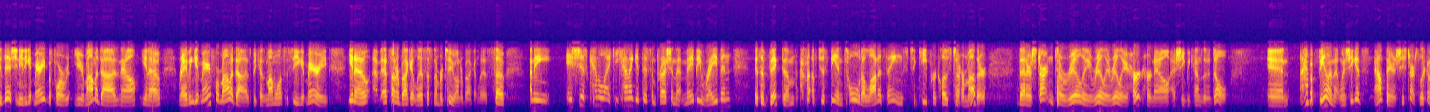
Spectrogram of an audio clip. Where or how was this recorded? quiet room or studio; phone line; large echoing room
phone line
